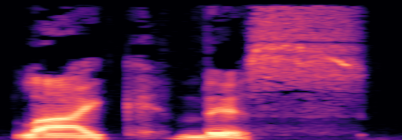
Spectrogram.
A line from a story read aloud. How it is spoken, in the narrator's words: the dim figure before me intoned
